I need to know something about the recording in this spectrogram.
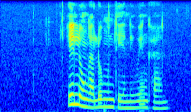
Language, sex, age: Zulu, female, 17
